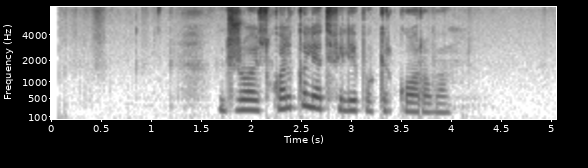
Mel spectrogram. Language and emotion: Russian, neutral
